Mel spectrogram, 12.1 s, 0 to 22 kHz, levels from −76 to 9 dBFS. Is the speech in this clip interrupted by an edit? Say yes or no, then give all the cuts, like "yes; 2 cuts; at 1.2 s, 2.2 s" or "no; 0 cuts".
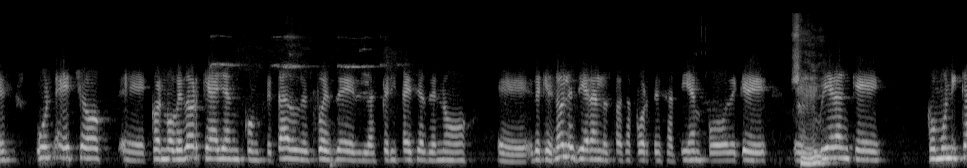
no; 0 cuts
